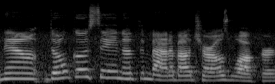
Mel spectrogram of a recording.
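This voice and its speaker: Putting on a drawling character voice, a woman speaks high with very wide pitch swings at a moderate pace over clear background noise. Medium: read story. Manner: slow drawl.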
